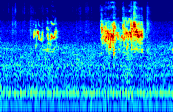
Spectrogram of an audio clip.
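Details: Beautiful colourful birds singing: a short soft twitter, a pause, then a longer, louder run of harsh, buzzy high chattering, with a low steady hum in the background.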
